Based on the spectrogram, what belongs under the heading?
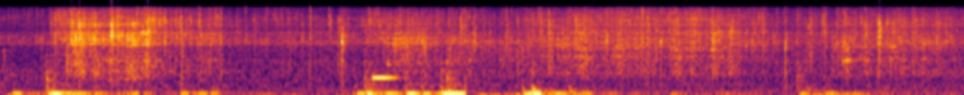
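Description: Skewers of rice cake, carrot, cucumber and shiitake sizzling in hot oil in a frying pan as they are laid in one by one. The sizzling is loudest in the first couple of seconds, with light clicks as the skewers are set down.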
